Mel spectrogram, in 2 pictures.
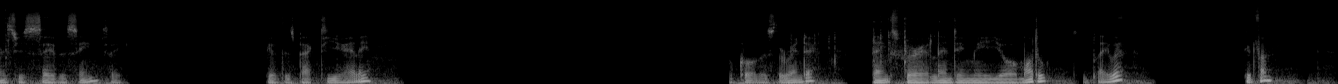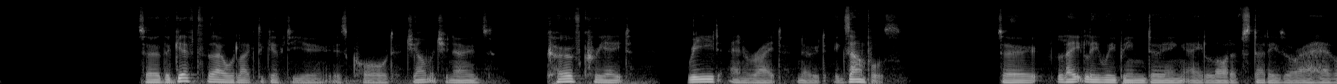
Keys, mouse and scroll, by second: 0.1-6.1 drag, 4.3 ctrl+shift+s, 8.0-8.9 typing, 9.5 click, 14.4 click, 22.6 click, 23.3-26.7 drag.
